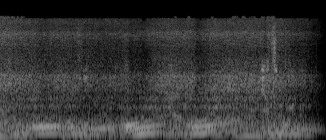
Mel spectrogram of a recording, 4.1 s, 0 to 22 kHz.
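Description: BMW E30's engine being revved repeatedly, its pitch climbing and dropping back several times, then cutting off suddenly at the very end.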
